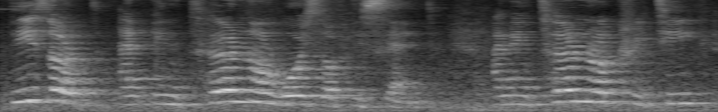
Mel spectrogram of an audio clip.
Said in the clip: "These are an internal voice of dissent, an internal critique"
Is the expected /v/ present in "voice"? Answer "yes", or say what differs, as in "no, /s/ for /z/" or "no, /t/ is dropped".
no, /w/ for /v/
